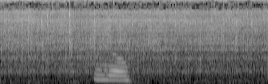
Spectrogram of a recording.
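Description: Beef searing in a cast iron pan over a campfire gives a steady, close, loud sizzle that runs right through, with a brief spoken phrase partway in.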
